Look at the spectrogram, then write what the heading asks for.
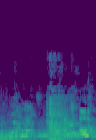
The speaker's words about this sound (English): Come on, guys! There's like a whole bunch of young men. Break the damn door. There we go.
